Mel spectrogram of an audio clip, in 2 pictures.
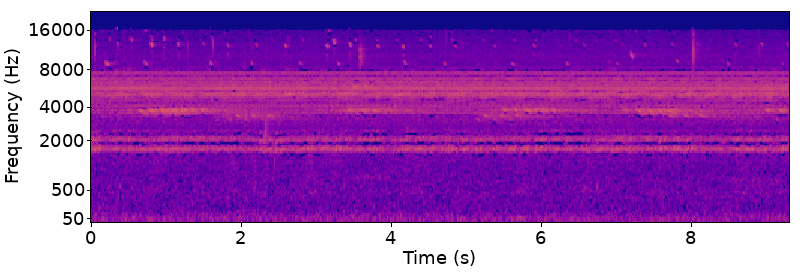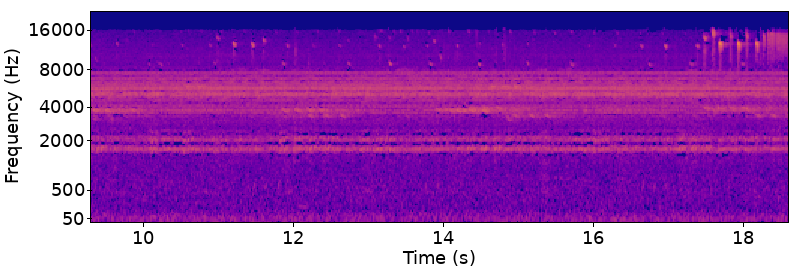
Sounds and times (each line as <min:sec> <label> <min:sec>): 0:00.0 crickets 0:18.6
0:00.0 frogs 0:18.6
